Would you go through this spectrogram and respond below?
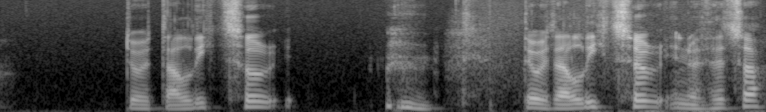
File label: "litr", Welsh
